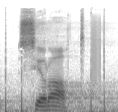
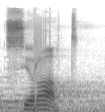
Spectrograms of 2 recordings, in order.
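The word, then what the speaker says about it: صراط: For example, if we take the word sirat, sirat al-ladhina an'amta alayhim, the word sirat has been pronounced by the Arabs, and traditionally, with a sad and a seen and a zai, a zed. But the zed is not like a complete zed. It's a halfway, it's like a, what they call, I forgot what they call it, but it's a blend between a zed and a sad.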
